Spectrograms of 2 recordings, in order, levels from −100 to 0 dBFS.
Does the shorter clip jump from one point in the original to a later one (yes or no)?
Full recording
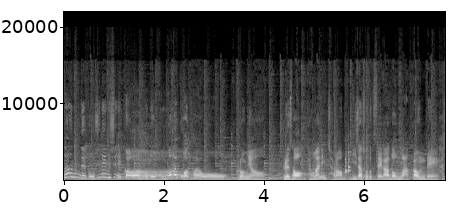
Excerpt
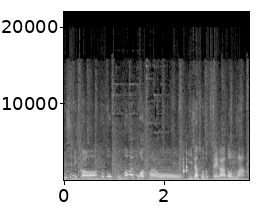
yes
